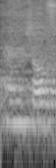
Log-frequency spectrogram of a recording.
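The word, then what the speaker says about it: anxious: তৃষ্ণার্ত, search for খোঁজা, অ্যাংশাস ফর উদ্বিগ্ন। এটা উচ্চারণ অনেকে করতে পারো না, সঠিক উচ্চারণ অ্যাংশাস স্পেলিং প্রনাউন্সিয়েশন।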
